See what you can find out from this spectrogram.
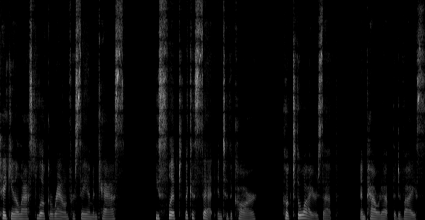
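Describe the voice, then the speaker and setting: Heard on a very clean recording with a silent background, a woman with an ordinary speaking voice speaks at a fairly low pitch with ordinary pitch variation and big swings in loudness. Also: moderate pace, dry, close sound with no echo. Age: 30s. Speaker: fan fiction podcast host and reader. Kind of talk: reading aloud fan fiction; casual chat.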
